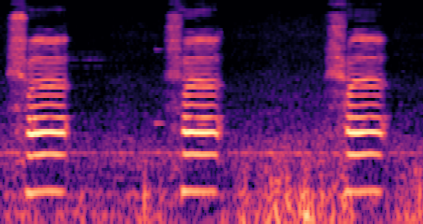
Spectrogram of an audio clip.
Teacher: وسط حلق، حلق کا درمیانی حصہ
